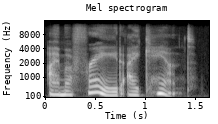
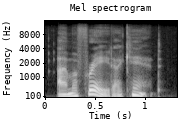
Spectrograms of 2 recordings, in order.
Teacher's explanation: The key is linking I'm and afraid.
